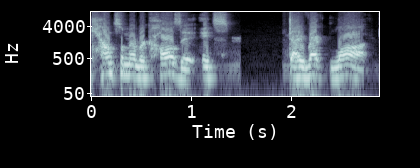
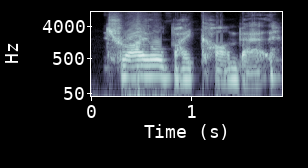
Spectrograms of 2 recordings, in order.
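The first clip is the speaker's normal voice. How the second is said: whispered speech. Voicing a council member who leans in with a demand: whispering. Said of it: "leans in and just whispers".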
